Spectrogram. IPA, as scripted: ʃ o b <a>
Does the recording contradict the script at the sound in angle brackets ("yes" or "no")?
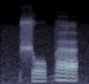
yes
